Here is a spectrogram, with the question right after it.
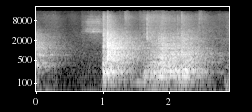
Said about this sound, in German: Im Nebenraum werden Tische und Stühle gerückt, dass die zahlreichen Gäste nachher Platz finden werden.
